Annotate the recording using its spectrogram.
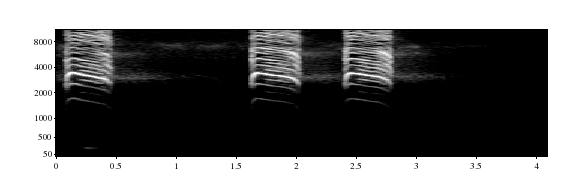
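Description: Blue jay giving its harsh "jay" call three times, each call under half a second, from a played recording.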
